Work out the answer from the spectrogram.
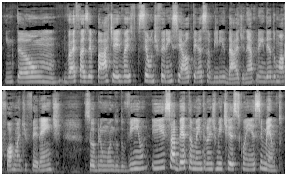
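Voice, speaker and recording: A woman's voice: mid-range voice, steady tone, normal speed. A woman in her thirties from Rio with a Carioca accent, an enologist talking casually on a live stream and padding her talk with fillers. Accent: Carioca Brazilian Portuguese. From Rio de Janeiro, Brazil. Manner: chatty, many "né" and "tá" fillers, restarts.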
